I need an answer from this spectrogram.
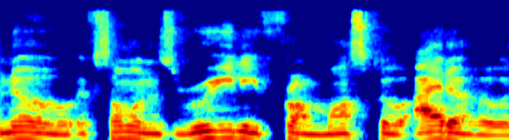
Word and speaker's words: Moscow: But actually, it's one of those things where if you really want to know if someone's really from Moscow, Idaho, it's pronounced Moscow as opposed to Moscow, So one of those very interesting distinctions.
